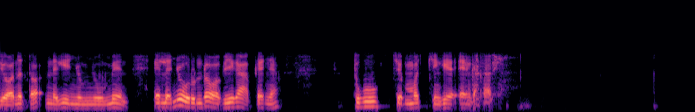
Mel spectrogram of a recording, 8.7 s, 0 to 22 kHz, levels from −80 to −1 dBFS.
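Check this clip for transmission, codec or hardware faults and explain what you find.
One codec fault runs through the whole speech clip: iLBC codec coding. Each frame's excitation is coded independently at a low rate, which fits the 13.33 kbps, 30 ms-frame mode. Nothing above 3.8 kHz survives, the band sits near 150 Hz to 3.6 kHz, and the speech sounds plainly rough and synthetic.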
